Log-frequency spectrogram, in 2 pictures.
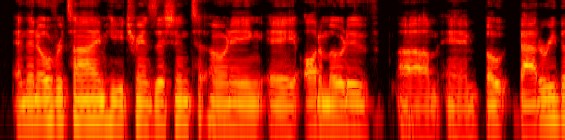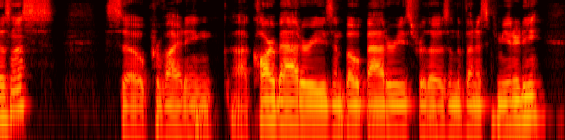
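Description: With an American accent, a man speaks in an ordinary speaking voice at a fairly low pitch and moderate pace. His intonation is fairly even, and the recording is very clean with a silent background. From US South, Florida Gulf Coast. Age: 30s. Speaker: finance professor. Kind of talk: interview.

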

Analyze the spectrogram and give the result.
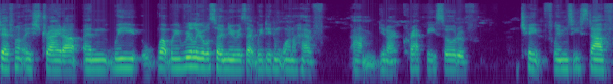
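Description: At a moderate pace, a woman with an Australian accent speaks in a very deep, low pitch with a dark, mellow tone and fairly even intonation, in a very clean recording with a silent background. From rural Victoria, Australia (Swan Hill area, Murray border). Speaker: business founder. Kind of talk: casual interview.

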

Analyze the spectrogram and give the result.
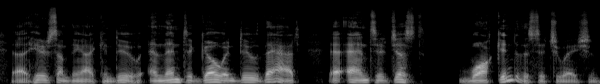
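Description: Recorded very cleanly against a silent background, with a dry, close sound and no echo, a man speaks with a very deep, low pitch, vocal fry, ordinary pitch variation and a moderate pace. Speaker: podcast host. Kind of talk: casual interview; scripted comedic monologue. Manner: hesitant, many fillers.

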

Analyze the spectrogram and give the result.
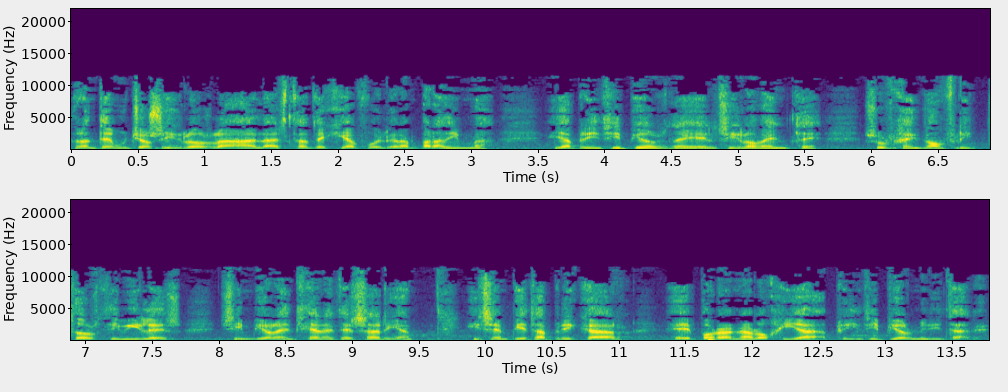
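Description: Amid noticeable background noise, a man talks at a fairly slow pace with lively intonation. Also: fairly low pitch for a man. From Spain. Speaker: communication strategy expert. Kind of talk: interview.

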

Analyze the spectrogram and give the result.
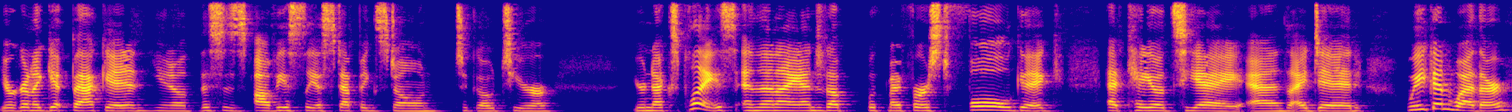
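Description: In a very clean recording with a silent background, a woman speaks with an American accent at a moderate pace. She has an unremarkable speaking voice at medium pitch with fairly even intonation. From US Midwest, Cleveland, Ohio. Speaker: broadcast meteorologist. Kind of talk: interview.

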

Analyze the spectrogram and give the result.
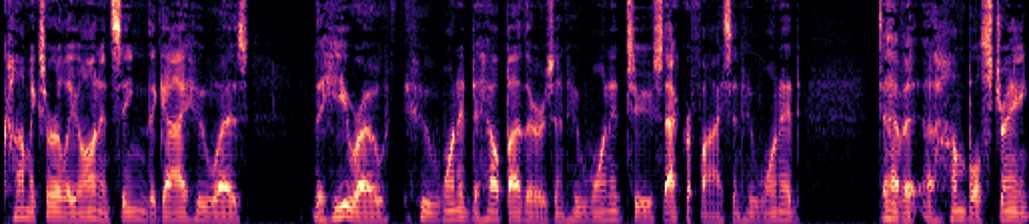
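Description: A man's very deep, low voice with a dark, mellow tone, fairly even intonation and a fairly slow pace, on a very clean recording with a silent background. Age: 40s. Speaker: former publishing executive, ministry team member. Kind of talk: interview. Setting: studio.

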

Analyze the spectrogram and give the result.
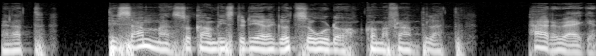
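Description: A man speaks at a fairly slow pace in a medium pitch, with a dark, mellow, somewhat breathy tone and ordinary pitch variation. The sound is dry and close with no echo. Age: 60s. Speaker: preacher. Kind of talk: sermon.

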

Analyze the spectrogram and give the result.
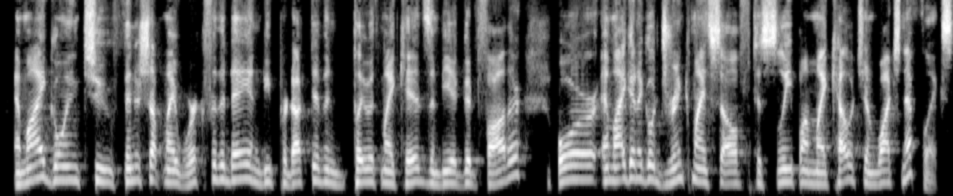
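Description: Speaking at a fairly quick pace with a western Canadian accent, a man keeps his loudness very even and his pitch variation ordinary. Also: fairly high pitch for a man, hardly any pauses. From Canada, Alberta. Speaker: documentary filmmaker and activist. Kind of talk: interview conversation. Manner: animated.

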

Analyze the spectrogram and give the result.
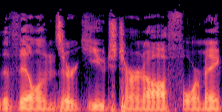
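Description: Very deep and low, a man's voice carries a playful tone in a dry, close sound with no echo. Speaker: podcast host and illustrator. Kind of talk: casual banter. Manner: joking, playful.

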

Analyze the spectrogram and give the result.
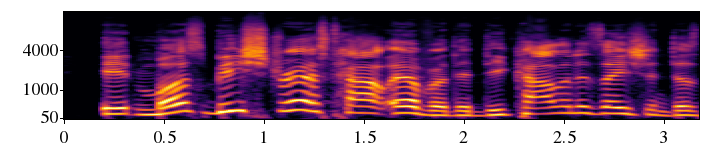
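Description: A man with a slight Southern US accent, high-pitched, with a bright, sharp tone, at a moderate pace, on a very clean recording with a silent background and a dry, close sound with no echo. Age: 30s. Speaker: podcast host. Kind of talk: casual chat, podcast dialogue. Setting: studio.

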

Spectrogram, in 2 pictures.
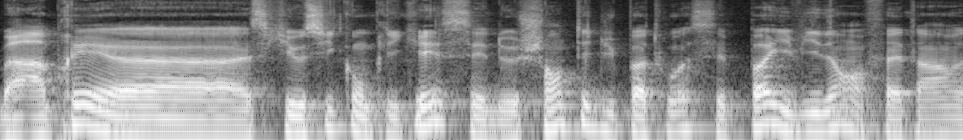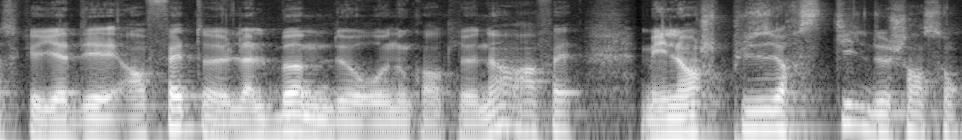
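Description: In an ordinary speaking voice, a man talks at a moderate pace with hardly any pauses. His pitch is fairly low with ordinary variation. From northern France, mining basin. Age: 40s. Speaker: singer and theatre company leader. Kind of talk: radio interview.

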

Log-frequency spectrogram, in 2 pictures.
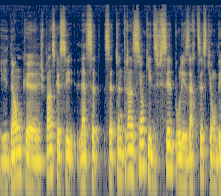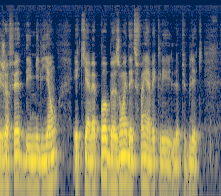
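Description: This man has a normal speaking voice, a fairly low pitch and ordinary pitch variation. He goes at a moderate pace. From Quebec, Saint-Jérôme. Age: 40s. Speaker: musician. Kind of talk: casual chat.

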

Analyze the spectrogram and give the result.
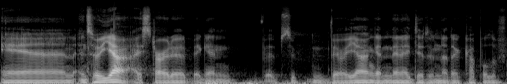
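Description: Speaking fairly slowly, a man talks in an Italian accent. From northern Italy, Milan. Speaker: sculptor and installation artist. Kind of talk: casual interview.

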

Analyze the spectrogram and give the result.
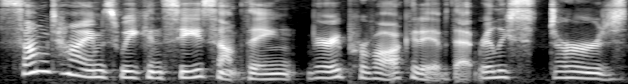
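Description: A woman with an unremarkable speaking voice talks at a fairly slow pace with lively intonation and hardly any pauses, in a very clean recording with a silent background. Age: 60s. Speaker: PhD student and artist. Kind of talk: interview.

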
